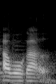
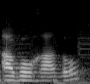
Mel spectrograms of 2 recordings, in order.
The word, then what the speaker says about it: abogado: Abogado. Abogado. I think it's quite similar, right? The H. Yeah, she has more the H sound, and you pronounce more the G.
